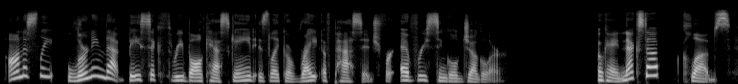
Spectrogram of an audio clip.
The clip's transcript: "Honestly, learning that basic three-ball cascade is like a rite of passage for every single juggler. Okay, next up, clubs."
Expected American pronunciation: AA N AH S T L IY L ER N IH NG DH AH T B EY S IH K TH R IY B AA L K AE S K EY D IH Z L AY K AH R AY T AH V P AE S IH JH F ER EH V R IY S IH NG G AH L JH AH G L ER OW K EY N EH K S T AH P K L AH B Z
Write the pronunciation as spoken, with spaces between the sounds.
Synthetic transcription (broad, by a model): AA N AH S T L IY L ER N IH NG DH AH T B EY S IH K TH R IY B AA L K AE S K EY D IH Z L AY K AH R AY T AH V P AE S IH JH F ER EH V R IY S IH NG G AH L JH AH G L ER OW K EY N EH K S T AH P K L AH B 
